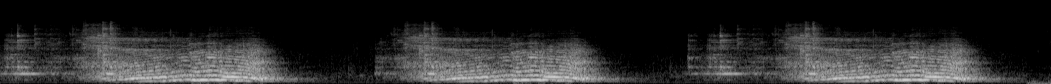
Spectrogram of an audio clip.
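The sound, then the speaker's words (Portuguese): A person imitates a cow, giving three long, drawn-out moos in a row with short pauses between them, loud, with no talking. “É a vaca!”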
